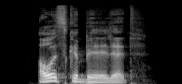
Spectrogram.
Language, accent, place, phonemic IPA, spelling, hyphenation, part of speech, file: German, Germany, Berlin, /ˈaʊ̯sɡəˌbɪldət/, ausgebildet, aus‧ge‧bil‧det, verb, De-ausgebildet.ogg
- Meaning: past participle of ausbilden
